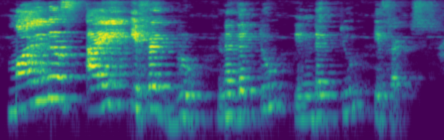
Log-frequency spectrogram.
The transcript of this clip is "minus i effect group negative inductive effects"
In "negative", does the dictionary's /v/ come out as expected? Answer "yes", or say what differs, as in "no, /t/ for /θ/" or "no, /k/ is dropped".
no, /v/ is dropped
